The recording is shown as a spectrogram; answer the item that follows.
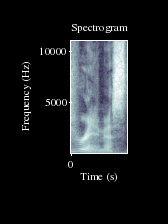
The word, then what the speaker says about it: Uranus: 47 C it's a gas giant the size Uranus that's how you pronounce it so don't make any comments and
